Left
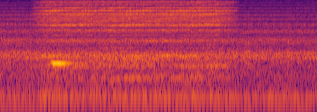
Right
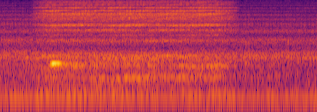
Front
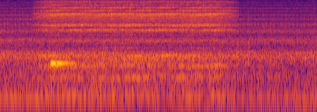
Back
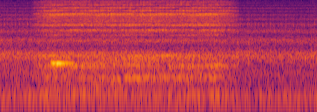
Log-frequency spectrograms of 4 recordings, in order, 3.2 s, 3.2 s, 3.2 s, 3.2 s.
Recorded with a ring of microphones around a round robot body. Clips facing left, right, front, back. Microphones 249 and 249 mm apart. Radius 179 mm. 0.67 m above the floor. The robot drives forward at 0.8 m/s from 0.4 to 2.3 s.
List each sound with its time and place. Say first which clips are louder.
0.5 s a cowbell: right 3 dB, front 1 dB; 65° right, 2.5 m; by 0.7 s 70° right, 2.5 m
